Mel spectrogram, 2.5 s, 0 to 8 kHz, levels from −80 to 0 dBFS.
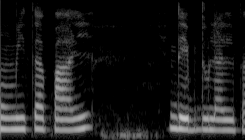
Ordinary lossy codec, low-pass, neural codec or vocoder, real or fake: none; none; codec, 16 kHz, 8 kbps, FreqCodec, larger model; fake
